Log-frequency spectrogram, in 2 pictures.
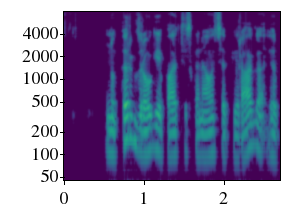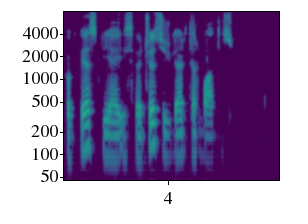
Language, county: Lithuanian, Marijampolė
